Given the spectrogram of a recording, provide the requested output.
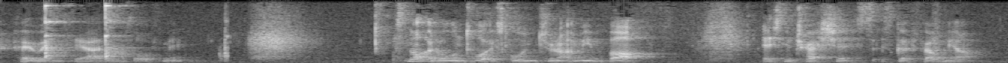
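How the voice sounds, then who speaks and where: A woman speaks with a Scottish accent at a very fast pace. Noticeable background noise runs behind her. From Scotland. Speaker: vlogger. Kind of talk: casual vlog. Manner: animated; shaky.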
